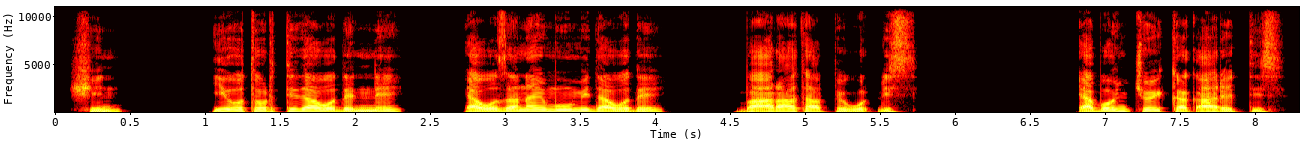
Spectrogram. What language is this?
Gofa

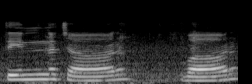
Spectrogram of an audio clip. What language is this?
Punjabi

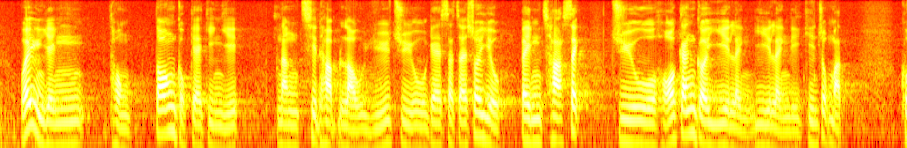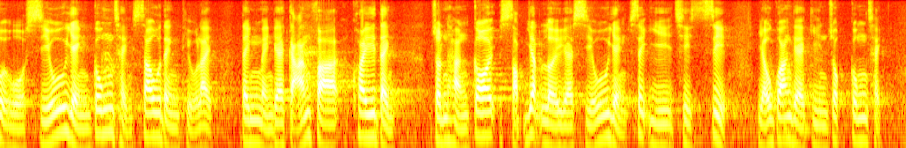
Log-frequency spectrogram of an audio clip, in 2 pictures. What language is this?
Cantonese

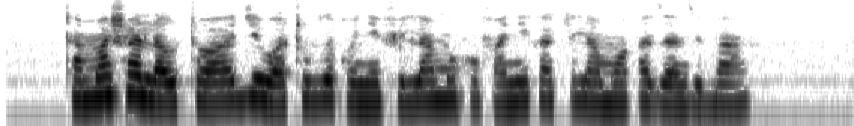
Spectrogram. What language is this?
Swahili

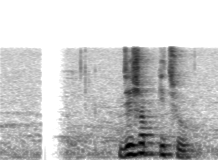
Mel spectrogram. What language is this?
Bangla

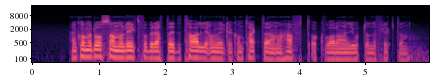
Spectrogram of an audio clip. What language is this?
Swedish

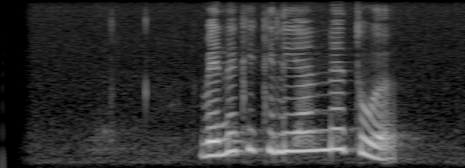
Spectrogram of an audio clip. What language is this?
Sinhala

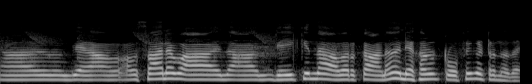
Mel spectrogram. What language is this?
Malayalam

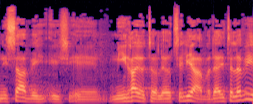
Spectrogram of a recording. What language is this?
Hebrew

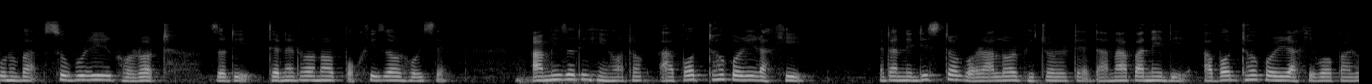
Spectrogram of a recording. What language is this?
Assamese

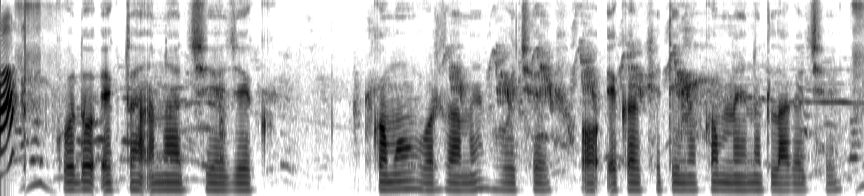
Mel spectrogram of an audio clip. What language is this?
Maithili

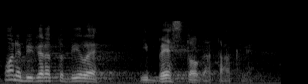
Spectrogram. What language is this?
Croatian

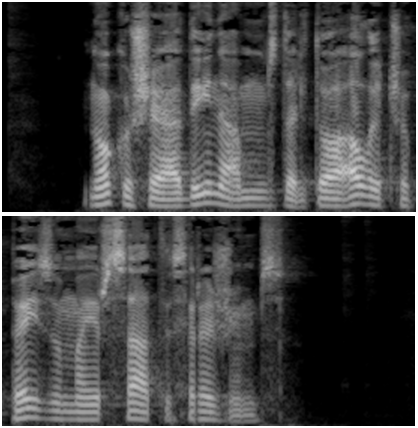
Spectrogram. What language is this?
Latgalian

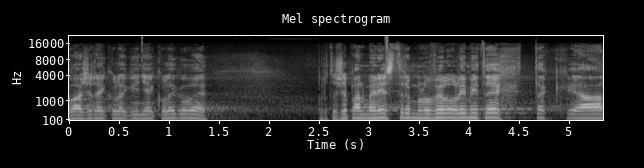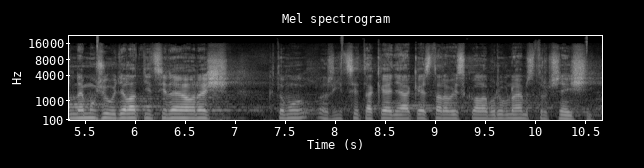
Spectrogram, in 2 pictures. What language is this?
Czech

